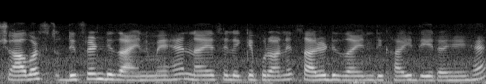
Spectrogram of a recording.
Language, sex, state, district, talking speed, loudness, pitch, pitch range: Hindi, female, Haryana, Jhajjar, 195 wpm, -16 LUFS, 210 Hz, 200-220 Hz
